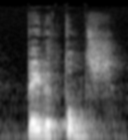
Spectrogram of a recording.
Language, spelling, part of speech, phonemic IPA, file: Dutch, pelotons, noun, /peloˈtɔn/, Nl-pelotons.ogg
- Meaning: plural of peloton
